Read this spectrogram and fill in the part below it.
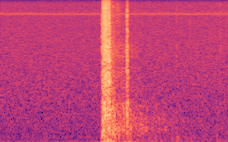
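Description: A rifle fires a single loud shot close by.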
